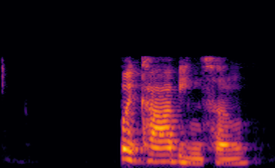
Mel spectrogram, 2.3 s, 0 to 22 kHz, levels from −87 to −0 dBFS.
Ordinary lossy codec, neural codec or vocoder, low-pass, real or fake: AAC, 48 kbps; none; 5.4 kHz; real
